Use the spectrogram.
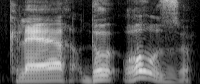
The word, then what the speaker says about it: Clair de Rose: you do see the Tudor CLA the rose pronounced in French of course what does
